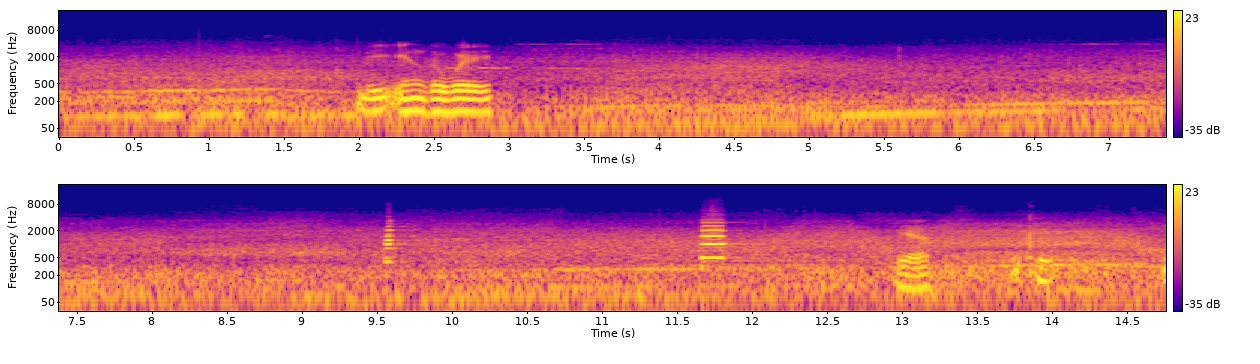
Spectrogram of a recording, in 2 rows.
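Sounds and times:
motorcycle and pickup truck driving past: 0.0 - 14.7
speech: 2.0 - 3.1, 13.0 - 14.7
vehicle horn toots: 9.5 - 9.9, 11.6 - 12.0.

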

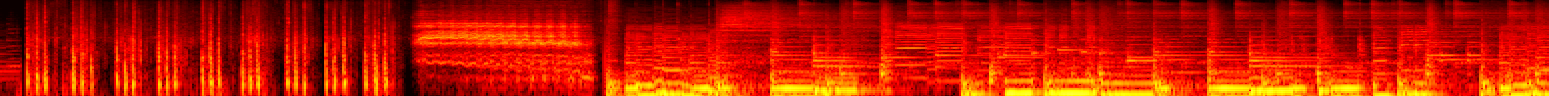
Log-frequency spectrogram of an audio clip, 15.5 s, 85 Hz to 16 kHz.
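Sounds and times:
music: 0.0 - 0.2, 6.1 - 15.4
horse hooves clip-clopping: 0.2 - 6.1
horse whinnying: 4.1 - 6.0.

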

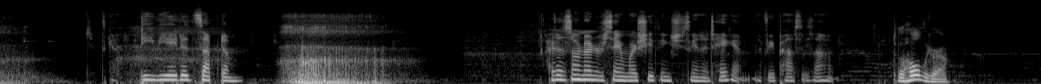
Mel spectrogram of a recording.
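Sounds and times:
boy breathing heavily through the mouth: 1.2 - 3.1
speech: 1.4 - 3.0, 5.5 - 9.6.

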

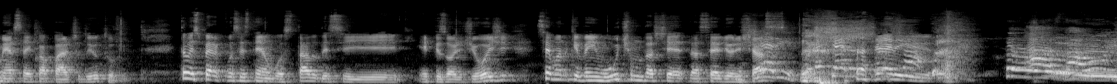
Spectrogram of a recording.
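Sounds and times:
speech: 0.0 - 11.1
laughter: 7.8 - 9.8
sneeze: 9.3 - 9.8.

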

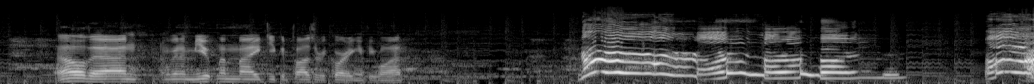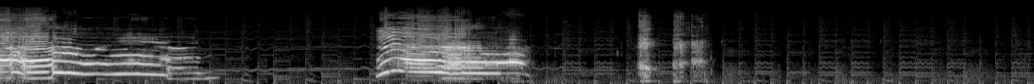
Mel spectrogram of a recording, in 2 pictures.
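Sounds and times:
dogs howling: 0.0 - 0.7, 5.4 - 9.1, 9.9 - 12.5, 14.1 - 15.7
speech: 0.6 - 4.2, 7.0 - 9.2, 9.8 - 11.4.

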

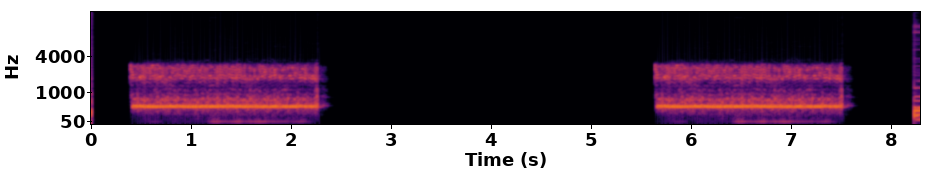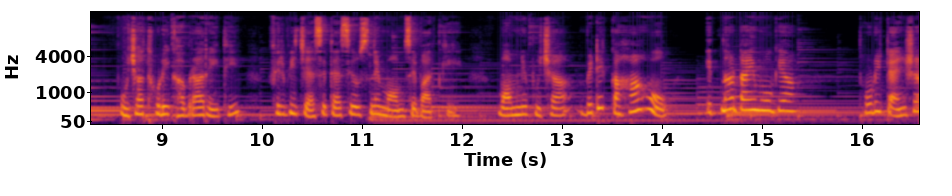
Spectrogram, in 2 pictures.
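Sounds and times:
phone ringing for incoming call: 0.4 - 2.4, 5.6 - 7.6
speech: 8.6 - 16.5.

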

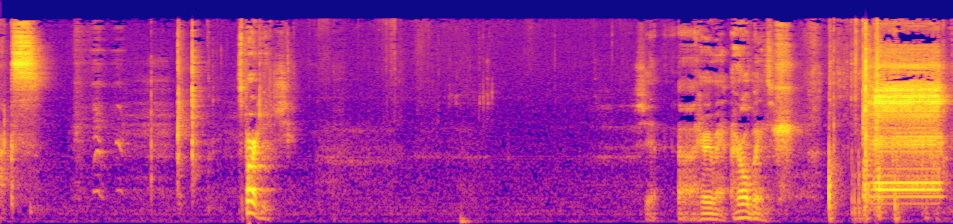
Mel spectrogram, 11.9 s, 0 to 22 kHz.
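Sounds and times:
speech: 0.1 - 0.4, 3.1 - 3.5, 8.5 - 9.9
harsh loud game show buzzer: 10.8 - 11.9.

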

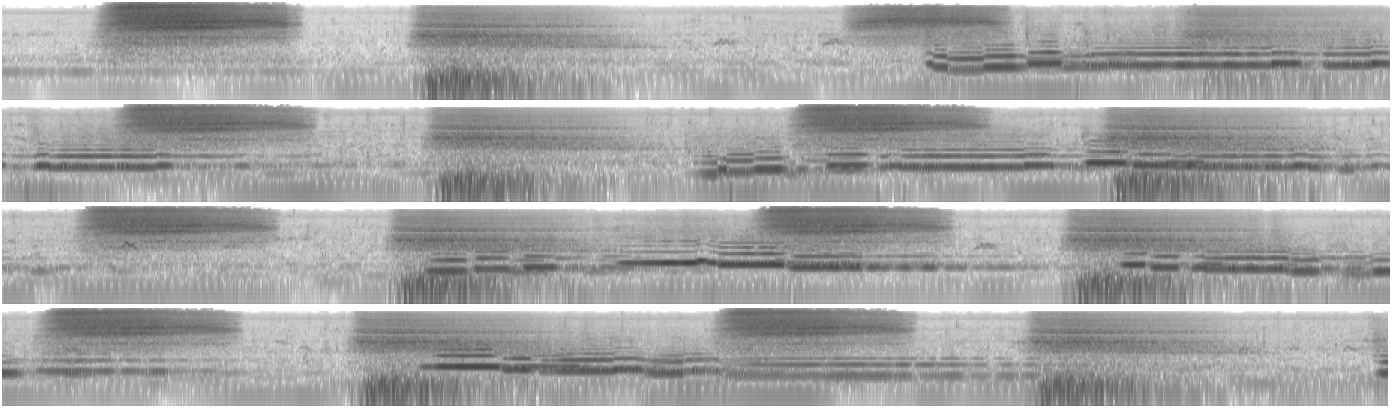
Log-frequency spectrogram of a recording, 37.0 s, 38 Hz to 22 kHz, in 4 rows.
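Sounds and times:
soft sustained musical tones: 0.0 - 36.9
slow deep breathing in and out: 0.6 - 6.7, 10.1 - 13.8, 14.6 - 15.8, 19.0 - 20.4, 21.0 - 22.4, 23.6 - 24.8, 25.6 - 26.7, 28.0 - 29.4, 30.0 - 30.8, 32.5 - 33.9, 34.6 - 36.4.

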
